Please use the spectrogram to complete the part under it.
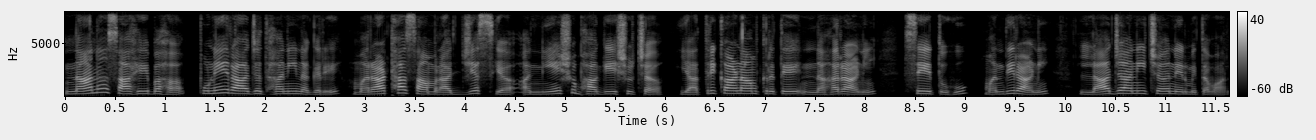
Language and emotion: Sanskrit, neutral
